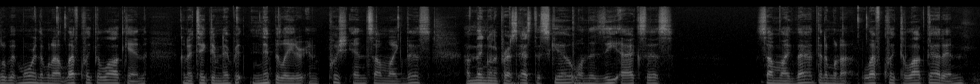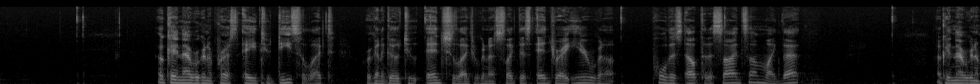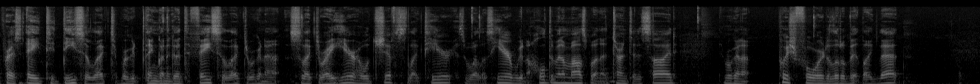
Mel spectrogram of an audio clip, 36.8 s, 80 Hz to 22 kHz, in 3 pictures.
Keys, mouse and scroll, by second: 3.0 click, 6.4 s, 7.2 z, 13.2 click, 15.5 a, 20.0 click, 23.4 click, 23.5 click, 24.7 a.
